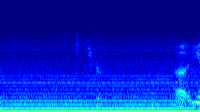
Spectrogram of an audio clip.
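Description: Steady electrical mains hum in the audio feed: a constant low buzz with a ladder of higher overtones. A man starts to speak near the end.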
